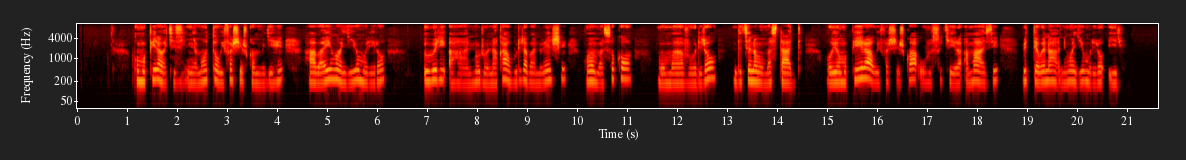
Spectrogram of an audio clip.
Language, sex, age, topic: Kinyarwanda, female, 18-24, government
